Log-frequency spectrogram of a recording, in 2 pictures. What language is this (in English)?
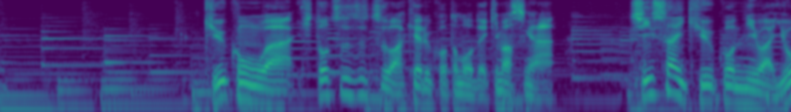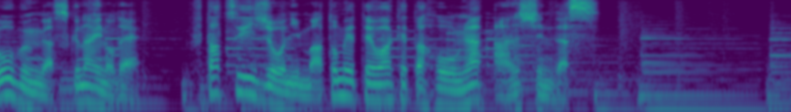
Japanese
